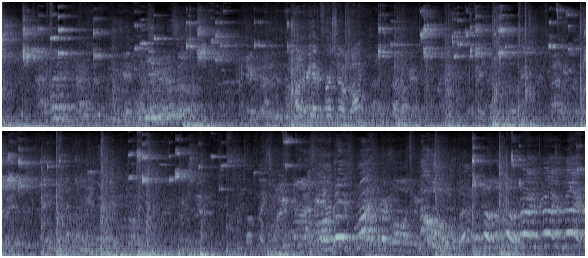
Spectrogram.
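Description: A basketball bounces on a hard floor, echoing.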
